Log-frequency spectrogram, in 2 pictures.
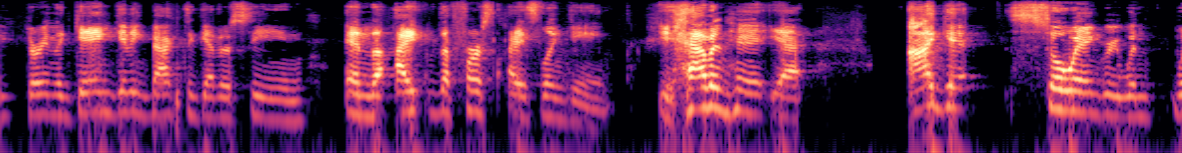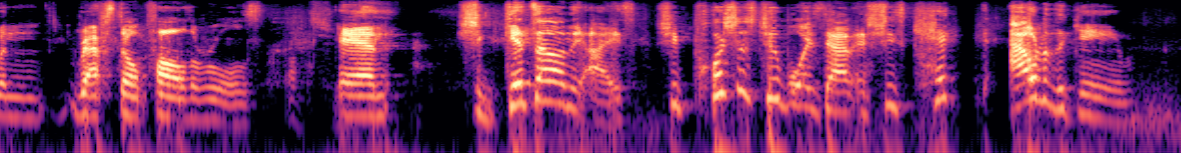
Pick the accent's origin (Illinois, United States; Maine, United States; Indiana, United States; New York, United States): Maine, United States; Bangor; That's my old backyard. I came from the Bangor area, so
